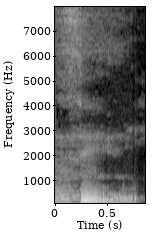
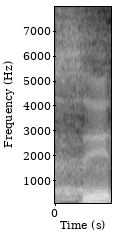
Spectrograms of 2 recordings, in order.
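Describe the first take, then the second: First: It starts with a heavy, emphatic s sound. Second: It starts with a plain, light s sound. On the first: This is the reading of the other traditions. "memakai sod" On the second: This is the reading of one recitation tradition. "dengan sin"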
